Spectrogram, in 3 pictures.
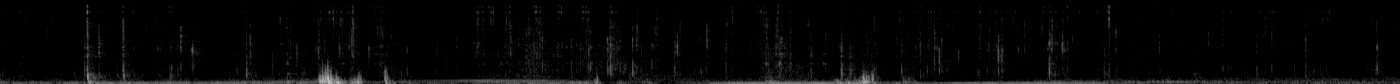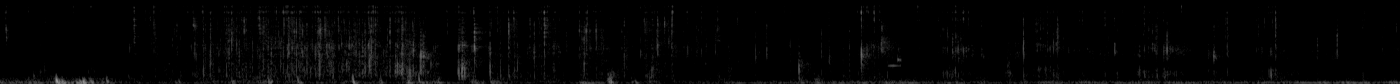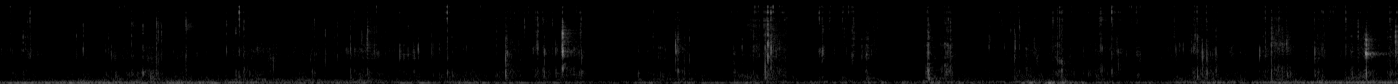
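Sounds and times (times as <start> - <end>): crinkling and crackling materials: 0.0 - 41.9
low rumble: 1.8 - 15.1.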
